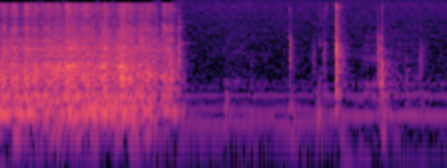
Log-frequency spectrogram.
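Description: Sewing machine stitching a hanging dish towel topper, a loud fast whirring rattle for over a second that stops abruptly, followed by a few soft clicks and taps as the fabric is handled.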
